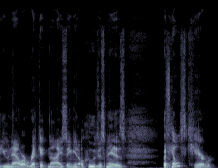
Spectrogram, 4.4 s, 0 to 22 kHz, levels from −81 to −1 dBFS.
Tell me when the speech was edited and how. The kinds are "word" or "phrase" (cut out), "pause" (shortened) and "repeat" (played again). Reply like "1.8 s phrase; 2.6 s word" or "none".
2.1 s word; 3.4 s phrase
